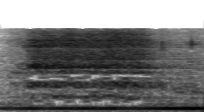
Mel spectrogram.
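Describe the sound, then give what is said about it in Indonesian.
A single drawn-out bird call, about a second long, steady and fairly loud, with a hooting, owl-like tone and no voices around it. “Kok tiba-tiba ada burung bunyi kayak gitu?”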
